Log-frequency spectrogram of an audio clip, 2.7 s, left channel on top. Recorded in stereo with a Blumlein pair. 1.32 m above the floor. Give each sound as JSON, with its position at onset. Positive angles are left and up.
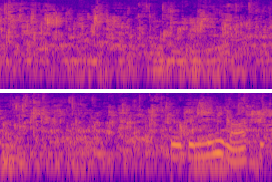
{"t": 1.7, "sound": "a woman speaking", "azimuth_deg": -35}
